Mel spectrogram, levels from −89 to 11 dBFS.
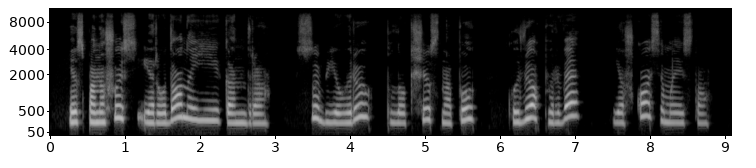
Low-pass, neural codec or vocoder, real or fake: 9.9 kHz; none; real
